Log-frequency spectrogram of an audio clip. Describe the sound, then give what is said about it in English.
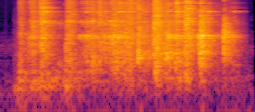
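Pots and pans clatter and clank in a busy, irregular jumble of bright metallic knocks and scrapes, steady and moderately loud throughout, with no voices. “What she was doing with the pots and pans I couldn't entirely imagine, but then I hadn't read all of Raven's books.”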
